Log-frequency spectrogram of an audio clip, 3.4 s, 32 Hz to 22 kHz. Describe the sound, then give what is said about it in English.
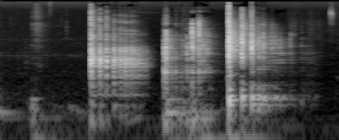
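Three bursts of d20 dice clattering and rolling across a hard table, each a sharp rattling tumble that settles quickly, fairly loud, with brief pauses between throws. “Um, so let's grab our dice. Let's roll a d20.”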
